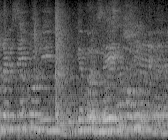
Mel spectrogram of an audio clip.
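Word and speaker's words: Hippolyte: inglês seria pro paroxítono como é francês a tendência é a tônica se deslocar para o final Então esse cidadão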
